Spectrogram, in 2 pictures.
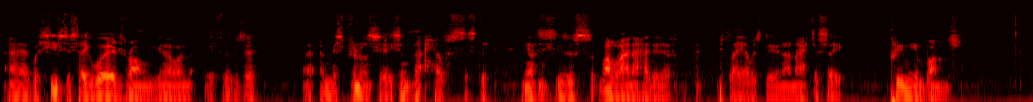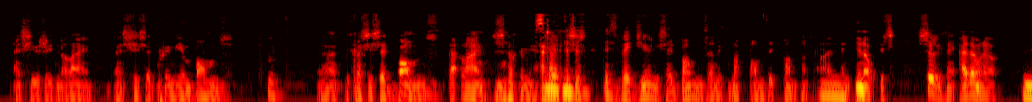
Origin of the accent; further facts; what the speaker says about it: Liverpool, North West England, United Kingdom; just because I'm from Liverpool.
